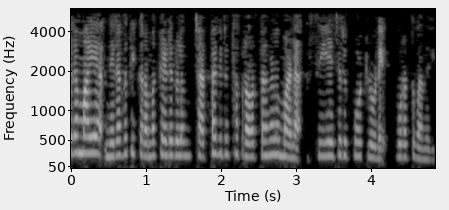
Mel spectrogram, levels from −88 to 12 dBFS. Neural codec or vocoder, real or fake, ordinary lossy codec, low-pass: none; real; none; 5.4 kHz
